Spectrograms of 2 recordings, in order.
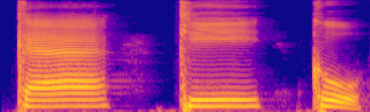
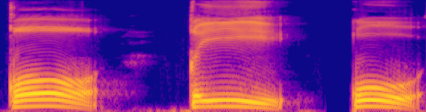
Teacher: cara melafalkannya dia dari pangkal lidah menyentuh ke langit-langit yang paling dalam alias langit-langit yang lunak. Dia tidak mengalirkan nafas. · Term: huruf qaf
